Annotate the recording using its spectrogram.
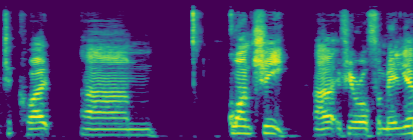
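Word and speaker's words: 关系: like to quote um guanxi uh if you're all familiar or guanxi as the chinese like to pronounce it um most westerners think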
